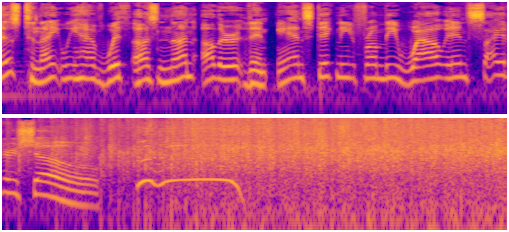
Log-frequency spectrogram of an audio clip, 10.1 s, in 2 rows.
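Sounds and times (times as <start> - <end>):
speech: 0.0 - 7.7
applause sound effect: 5.0 - 10.1
person cheering: 5.6 - 7.6.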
